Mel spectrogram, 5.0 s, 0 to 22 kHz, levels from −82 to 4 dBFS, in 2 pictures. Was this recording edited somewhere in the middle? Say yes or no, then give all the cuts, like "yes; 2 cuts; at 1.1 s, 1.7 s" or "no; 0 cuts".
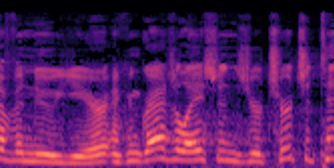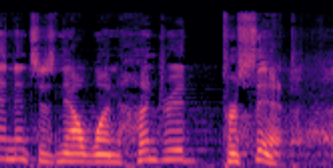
no; 0 cuts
